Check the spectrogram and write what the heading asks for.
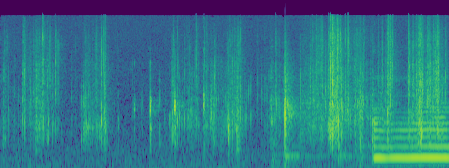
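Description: Paper planner inserts and a clear plastic sheet being handled and shuffled, giving irregular crinkling and rustling with small clicks.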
